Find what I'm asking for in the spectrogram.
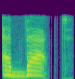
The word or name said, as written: advect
